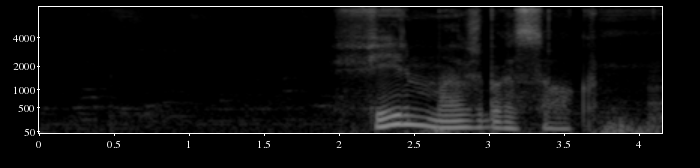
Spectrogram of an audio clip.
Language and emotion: Russian, sad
